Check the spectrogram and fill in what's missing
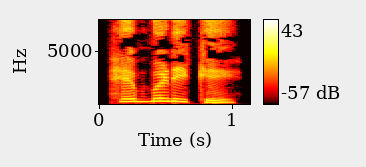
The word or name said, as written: ಹೆಬ್ಬಡಿಕೆ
